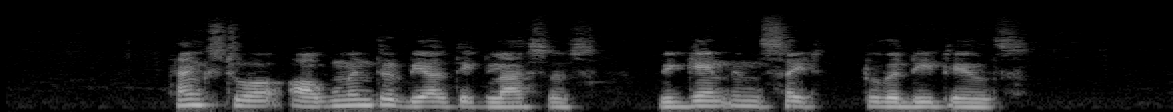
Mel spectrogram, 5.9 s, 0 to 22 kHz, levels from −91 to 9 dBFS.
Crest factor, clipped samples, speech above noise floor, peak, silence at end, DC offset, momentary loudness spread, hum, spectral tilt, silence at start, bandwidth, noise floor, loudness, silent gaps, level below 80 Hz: 18 dB; under 0.1%; 46 dB; -12 dBFS; 0.8 s; under 0.1%; 10 LU; none; -7.5 dB/octave; 0.9 s; 10.5 kHz; -75 dBFS; -30 LUFS; none; -68 dBFS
